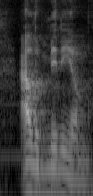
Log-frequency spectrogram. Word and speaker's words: aluminium: there Illume and yeah aluminium seeds as I believe it's pronounced in Britain so we need that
